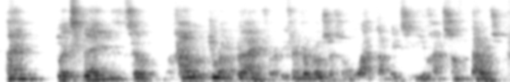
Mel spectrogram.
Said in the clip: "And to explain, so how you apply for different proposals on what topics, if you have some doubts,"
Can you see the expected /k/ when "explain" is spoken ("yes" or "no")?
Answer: yes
